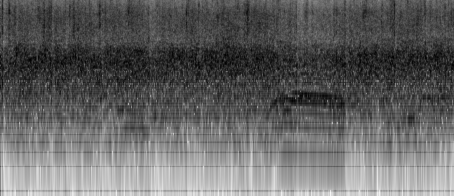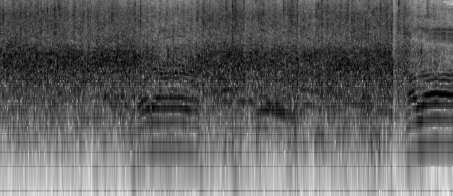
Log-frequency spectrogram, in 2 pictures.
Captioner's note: some Applause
